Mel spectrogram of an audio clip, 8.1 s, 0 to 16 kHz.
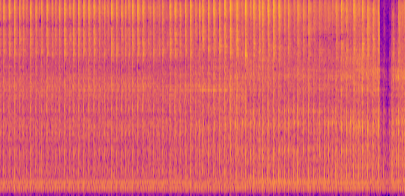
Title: RS 80cc exhaust leak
